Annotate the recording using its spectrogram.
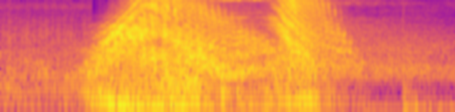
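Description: A spaceship streaks past with a loud rushing whoosh.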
